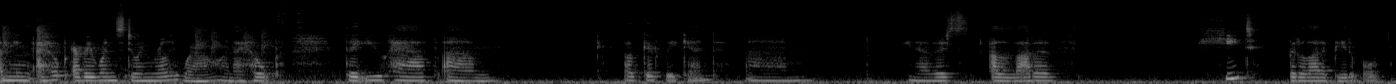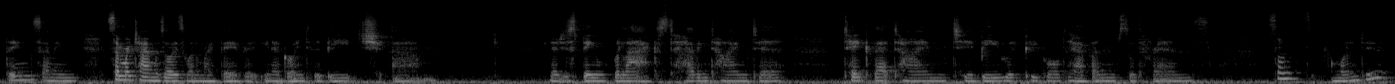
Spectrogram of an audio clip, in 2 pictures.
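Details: ALS-related voice weakness (dysphonia) in an adult woman with upper motor neuron dominant ALS (C9orf72 mutation) with some lower motor neuron signs; voice already soft, gets softer after talking.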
